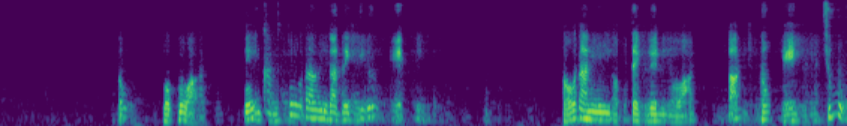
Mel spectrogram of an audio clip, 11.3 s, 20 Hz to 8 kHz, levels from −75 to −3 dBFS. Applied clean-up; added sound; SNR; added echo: neural mask model DeepFilterNet 3.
